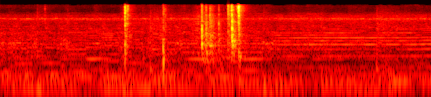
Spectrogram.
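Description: Sharp clicks and snips of a hand wire stripper/crimper tool cutting a wire: four quick clicks starting about half a second in, the last two the loudest. Quiet background music plays underneath.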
